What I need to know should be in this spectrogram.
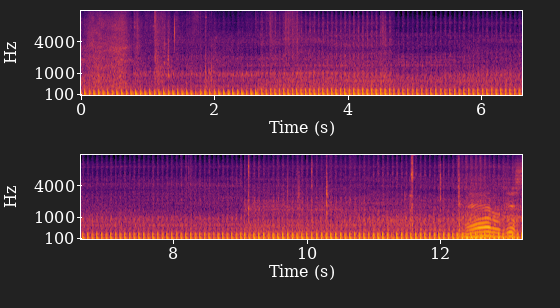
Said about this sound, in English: I'll let the four-wheeler do the work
